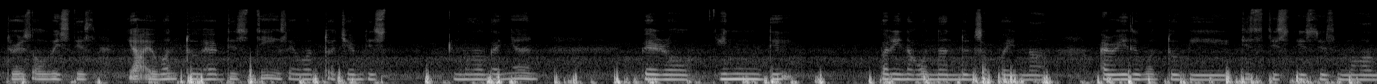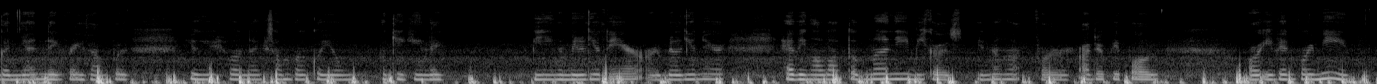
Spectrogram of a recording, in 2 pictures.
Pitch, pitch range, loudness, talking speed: 115 Hz, 110-120 Hz, -25 LUFS, 150 wpm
